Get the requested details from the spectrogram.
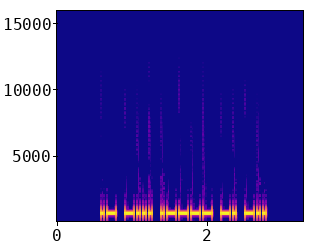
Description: Morse code, heard as a keyed tone, about 31 wpm, 700 Hz. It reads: AB1ND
